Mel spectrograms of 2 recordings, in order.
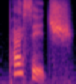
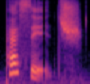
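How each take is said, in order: Both takes have the same delivery.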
